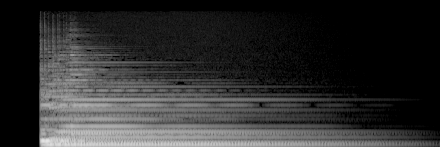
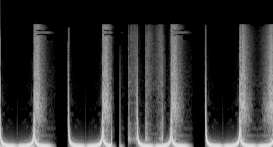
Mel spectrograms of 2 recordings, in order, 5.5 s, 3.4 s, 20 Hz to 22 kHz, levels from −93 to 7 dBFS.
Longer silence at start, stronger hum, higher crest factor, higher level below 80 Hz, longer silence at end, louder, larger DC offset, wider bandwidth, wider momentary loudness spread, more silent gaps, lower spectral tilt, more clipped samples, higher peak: first, 0.5 s vs 0 s; neither; first, 18 dB vs 10 dB; second, -48 dBFS vs -12 dBFS; first, 1.25 s vs 0 s; second, -17 LUFS vs -13 LUFS; neither; second, 7.4 kHz vs 11.5 kHz; first, 22 LU vs 4 LU; second, none vs 0.72-0.84 s, 2.42-2.55 s; first, -8.5 dB/octave vs -6 dB/octave; neither; about the same, 0 dBFS vs 0 dBFS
